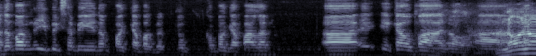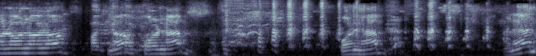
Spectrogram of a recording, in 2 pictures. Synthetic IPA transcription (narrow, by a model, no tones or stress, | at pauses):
ɐnobɐŋʔiːbɪɡ̚sɐbiːhɪnɐŋpɐɡ̚kɐbɐɡot̪̚kʊŋkʊmbɐɡapaːɾɐŋ | ʔaːɪʔɪkawbɐʔɐnoʔaːnononononopɐɡ̚k̪ɐoɡpoɹnhab̚ | poɹnhab̚ | ɐnɐjan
